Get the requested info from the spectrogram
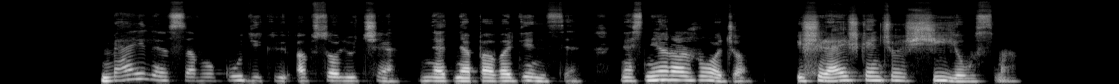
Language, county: Lithuanian, Šiauliai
